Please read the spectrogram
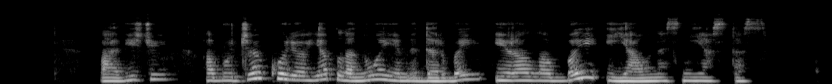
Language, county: Lithuanian, Kaunas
